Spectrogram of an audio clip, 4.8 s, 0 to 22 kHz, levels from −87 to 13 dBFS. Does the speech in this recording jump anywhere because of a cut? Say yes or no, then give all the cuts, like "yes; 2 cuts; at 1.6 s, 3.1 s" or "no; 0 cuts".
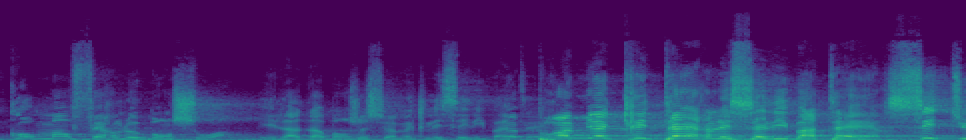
yes; 1 cut; at 2.6 s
